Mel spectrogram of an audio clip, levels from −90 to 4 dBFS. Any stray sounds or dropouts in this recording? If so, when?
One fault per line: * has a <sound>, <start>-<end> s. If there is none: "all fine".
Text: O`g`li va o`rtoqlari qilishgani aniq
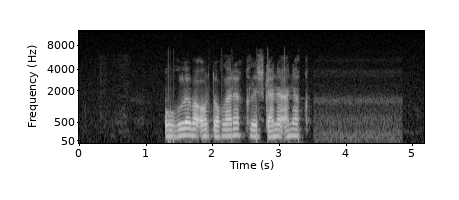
all fine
